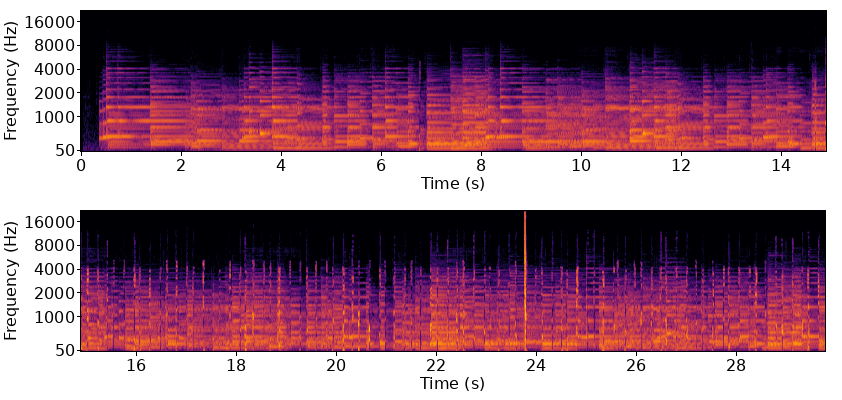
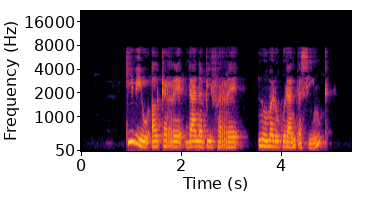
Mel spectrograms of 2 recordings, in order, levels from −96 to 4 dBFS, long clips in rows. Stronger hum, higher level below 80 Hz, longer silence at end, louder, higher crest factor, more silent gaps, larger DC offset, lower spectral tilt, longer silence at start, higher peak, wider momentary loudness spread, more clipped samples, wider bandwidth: neither; first, -48 dBFS vs -58 dBFS; second, 0 s vs 0.5 s; second, -25 LUFS vs -17 LUFS; first, 26 dB vs 16 dB; neither; neither; second, -3.5 dB/octave vs -6.5 dB/octave; second, 0.35 s vs 0.9 s; about the same, 0 dBFS vs -2 dBFS; about the same, 8 LU vs 10 LU; neither; first, 14 kHz vs 7.8 kHz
